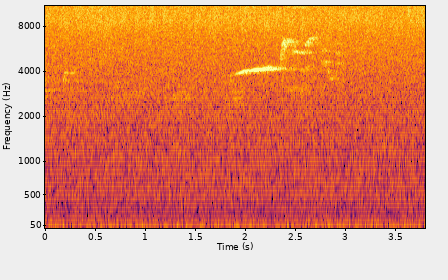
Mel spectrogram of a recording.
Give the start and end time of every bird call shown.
[0.13, 3.23] Western Tanager (Piranga ludoviciana)
[1.53, 3.43] Hermit Thrush (Catharus guttatus)

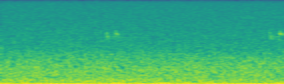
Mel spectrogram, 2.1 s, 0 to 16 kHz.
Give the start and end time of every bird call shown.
[0.00, 2.13] Western Tanager (Piranga ludoviciana)
[0.15, 2.13] Golden-crowned Kinglet (Regulus satrapa)

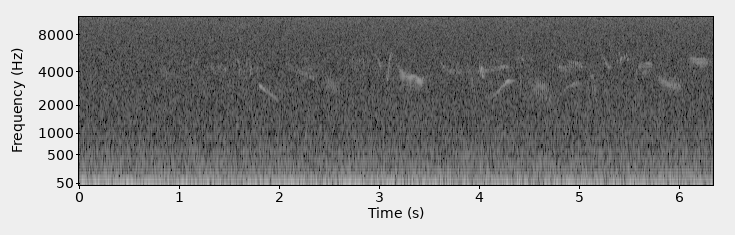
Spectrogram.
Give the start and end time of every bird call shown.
[0.73, 6.34] Eurasian Skylark (Alauda arvensis)
[3.93, 4.33] House Finch (Haemorhous mexicanus)

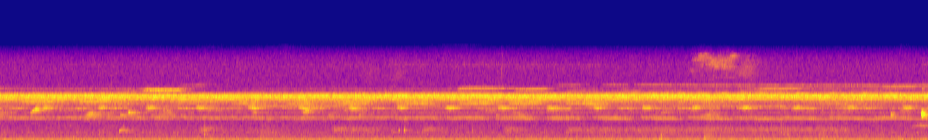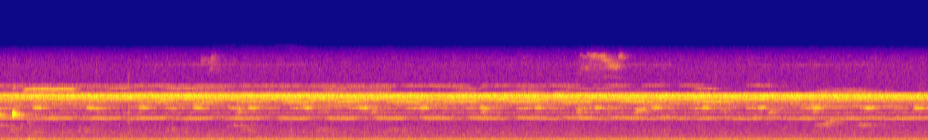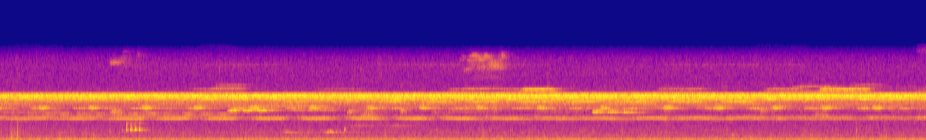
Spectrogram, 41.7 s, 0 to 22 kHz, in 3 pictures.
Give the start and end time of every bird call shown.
[0.00, 21.58] Ferruginous Pygmy-Owl (Glaucidium brasilianum)
[24.38, 29.38] Tawny-bellied Screech-Owl (Megascops watsonii)
[26.08, 27.18] unidentified bird
[29.88, 36.18] Ferruginous Pygmy-Owl (Glaucidium brasilianum)
[31.98, 33.08] Buckley's Forest-Falcon (Micrastur buckleyi)
[35.68, 41.68] Tawny-bellied Screech-Owl (Megascops watsonii)

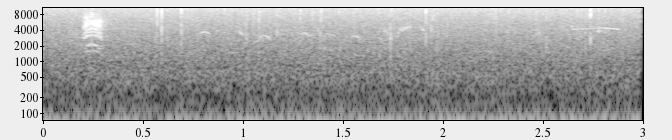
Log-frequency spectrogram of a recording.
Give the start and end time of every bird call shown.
[0.20, 0.30] Hawaii Amakihi (Chlorodrepanis virens)
[2.60, 2.90] Warbling White-eye (Zosterops japonicus)

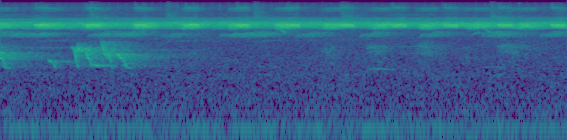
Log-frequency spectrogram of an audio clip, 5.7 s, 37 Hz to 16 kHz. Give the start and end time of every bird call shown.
[0.00, 1.93] Thrush-like Wren (Campylorhynchus turdinus)
[2.93, 5.67] Gray Antbird (Cercomacra cinerascens)
[3.53, 5.67] Screaming Piha (Lipaugus vociferans)

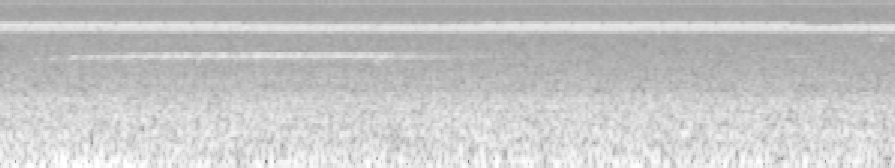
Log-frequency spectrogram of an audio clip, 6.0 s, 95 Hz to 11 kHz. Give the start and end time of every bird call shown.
[0.00, 3.10] Pileated Woodpecker (Dryocopus pileatus)

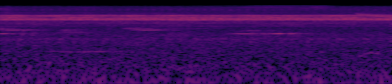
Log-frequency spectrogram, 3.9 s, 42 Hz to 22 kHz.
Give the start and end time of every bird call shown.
[0.00, 3.92] Hauxwell's Thrush (Turdus hauxwelli)
[0.26, 1.55] Gray-fronted Dove (Leptotila rufaxilla)
[3.35, 3.92] Amazonian Motmot (Momotus momota)

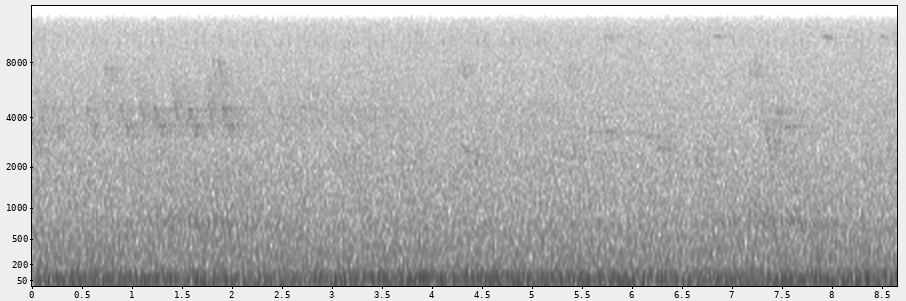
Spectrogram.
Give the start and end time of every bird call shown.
[0.00, 2.33] Ovenbird (Seiurus aurocapilla)
[0.00, 6.83] Red-eyed Vireo (Vireo olivaceus)
[0.00, 8.65] Wood Thrush (Hylocichla mustelina)

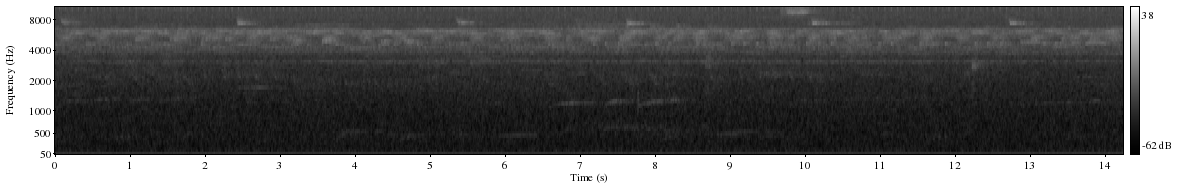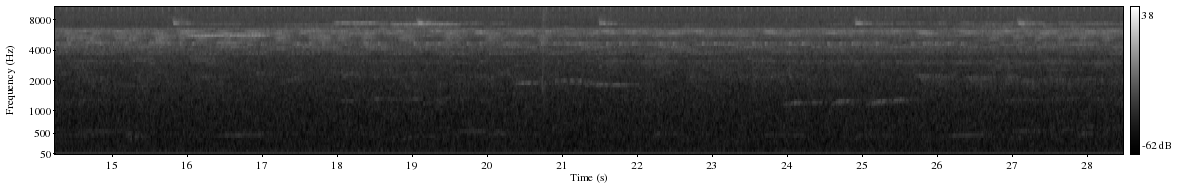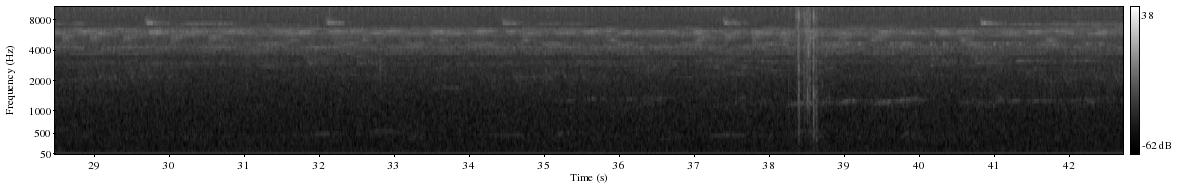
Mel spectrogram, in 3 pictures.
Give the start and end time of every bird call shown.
[0.00, 2.10] Undulated Tinamou (Crypturellus undulatus)
[1.20, 10.40] White-winged Becard (Pachyramphus polychopterus)
[6.60, 14.80] Undulated Tinamou (Crypturellus undulatus)
[13.40, 20.40] Hauxwell's Thrush (Turdus hauxwelli)
[18.00, 19.60] Undulated Tinamou (Crypturellus undulatus)
[20.30, 22.10] Black-faced Antthrush (Formicarius analis)
[22.20, 22.50] Amazonian Motmot (Momotus momota)
[23.90, 25.80] Undulated Tinamou (Crypturellus undulatus)
[25.60, 27.60] Buff-throated Woodcreeper (Xiphorhynchus guttatus)
[28.70, 30.30] White-winged Becard (Pachyramphus polychopterus)
[33.10, 40.10] Amazonian Motmot (Momotus momota)
[35.10, 42.50] Undulated Tinamou (Crypturellus undulatus)

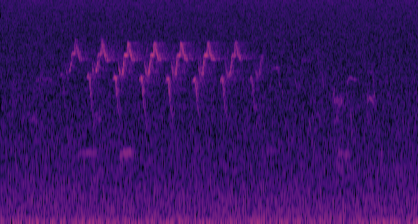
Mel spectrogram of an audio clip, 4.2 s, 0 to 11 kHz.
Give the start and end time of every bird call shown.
[0.56, 2.76] Hawaii Amakihi (Chlorodrepanis virens)

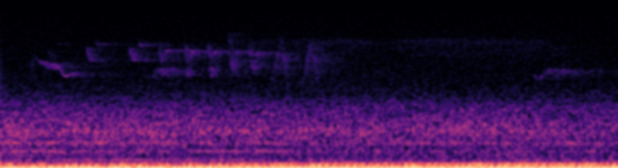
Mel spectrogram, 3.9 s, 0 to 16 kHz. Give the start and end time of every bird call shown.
[0.00, 3.87] Yellow-throated Vireo (Vireo flavifrons)
[0.10, 2.30] Northern Waterthrush (Parkesia noveboracensis)
[3.00, 3.80] Veery (Catharus fuscescens)

